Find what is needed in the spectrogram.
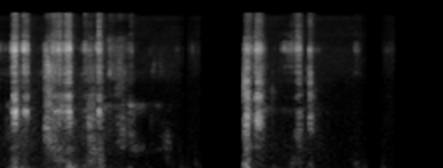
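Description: Footsteps crunching through grass and dry leaves: a quick run of steps in the first second and a half, then a few more a little past the middle.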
